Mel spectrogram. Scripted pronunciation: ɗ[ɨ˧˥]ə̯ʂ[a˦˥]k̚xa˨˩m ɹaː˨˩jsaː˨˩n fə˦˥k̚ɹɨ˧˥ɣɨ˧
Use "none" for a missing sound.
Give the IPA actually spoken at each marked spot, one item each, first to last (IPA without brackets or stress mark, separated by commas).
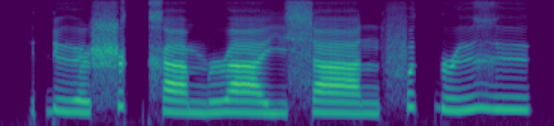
ɨ˨˩, ə˦˥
